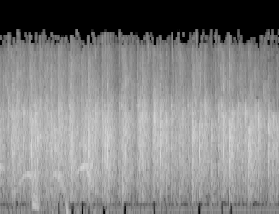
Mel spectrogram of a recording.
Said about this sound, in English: Give a clap offering to the Lord right now.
